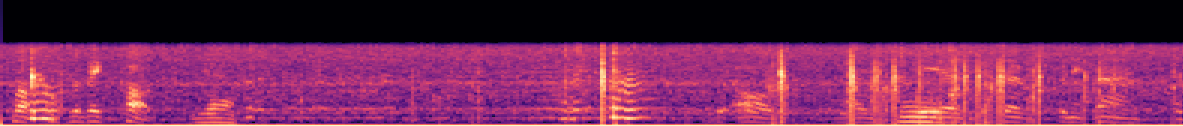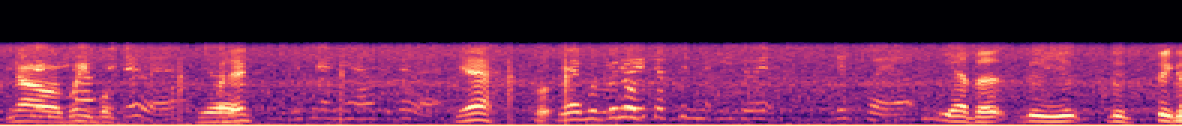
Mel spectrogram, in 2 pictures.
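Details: Dense, continuous hum of honey bees around opened hives at Summerwood Lane Allotments and Community Garden, checked by novices; many overlapping bees whir past in quick pitch-bending passes, with faint clicks from handling frames.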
